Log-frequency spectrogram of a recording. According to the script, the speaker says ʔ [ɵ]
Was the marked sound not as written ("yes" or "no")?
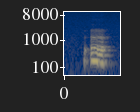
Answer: no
